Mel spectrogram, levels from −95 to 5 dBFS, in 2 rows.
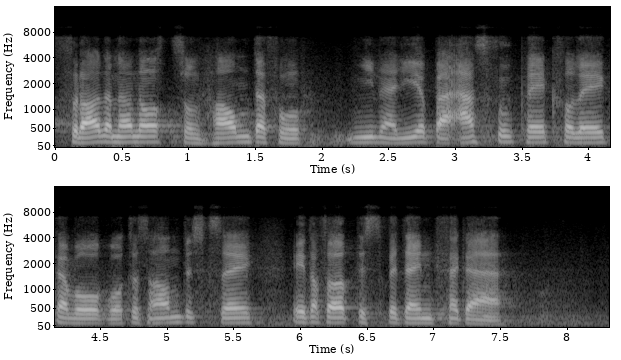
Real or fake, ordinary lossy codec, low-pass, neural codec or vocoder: fake; Opus, 24 kbps; 7.2 kHz; codec, 16 kHz, 0.5 kbps, FunCodec, trained on Chinese and English, 25 frames a second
